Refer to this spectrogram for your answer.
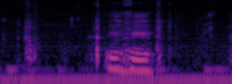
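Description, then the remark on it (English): Crunching of macadamia nuts being chewed, a few sharp crackly bites spaced out over a steady low hum, with someone making an appreciative humming sound midway. “You know, it's got like the perfect amount of crunch.”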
